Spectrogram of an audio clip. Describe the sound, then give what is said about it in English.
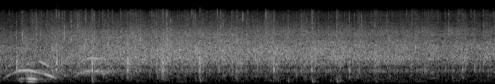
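A large church audience claps steadily for several seconds, a dense, even wash of applause that holds its level throughout, with a brief voice or cheer rising over it at the very start. “You're going to wish you'd held your applause when I say this next thing.”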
